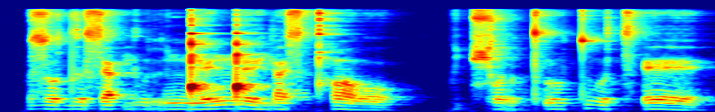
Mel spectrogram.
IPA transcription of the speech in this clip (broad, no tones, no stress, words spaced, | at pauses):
zɔdɤs aʔjurŋ͡ǃɛ ŋ͡ǃɛjasqʰɔ | t͡ɕɔrtʼɤtʷɤ t͡sʼɛ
